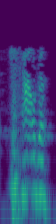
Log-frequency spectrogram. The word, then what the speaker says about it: Scioto: There goes through that area of the country what is called the Sciota Trail. It's spelled S-C-I-O-T-O, but they call it the Sciota Trail.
